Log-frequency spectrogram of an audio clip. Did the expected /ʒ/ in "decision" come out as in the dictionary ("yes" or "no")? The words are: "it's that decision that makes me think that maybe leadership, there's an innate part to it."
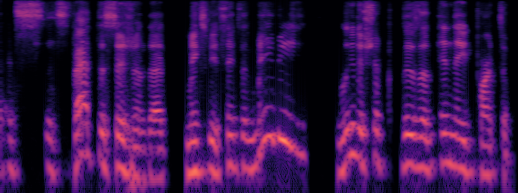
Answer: yes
